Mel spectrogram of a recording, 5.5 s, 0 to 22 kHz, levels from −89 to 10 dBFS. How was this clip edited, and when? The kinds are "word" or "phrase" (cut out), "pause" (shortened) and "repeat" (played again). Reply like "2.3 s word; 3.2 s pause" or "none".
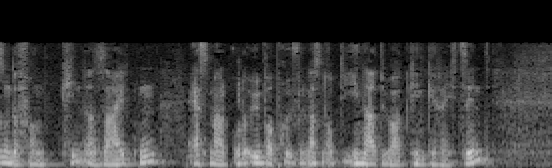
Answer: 2.3 s word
